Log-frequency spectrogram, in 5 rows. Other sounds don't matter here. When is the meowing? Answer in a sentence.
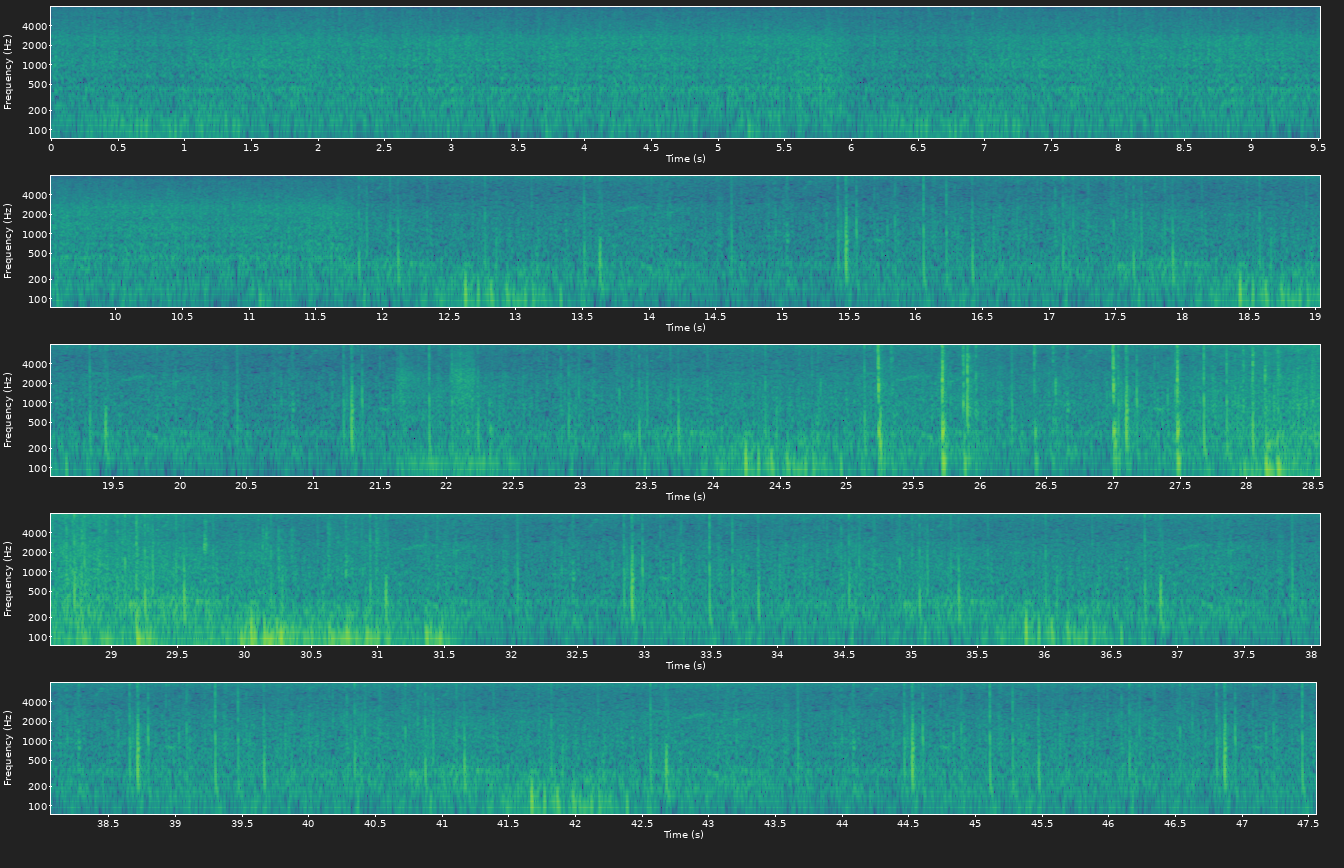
You can hear the meowing from 21.6 to 22.6 s.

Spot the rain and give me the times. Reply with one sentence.
You can hear the rain from 0.0 to 47.5 s.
